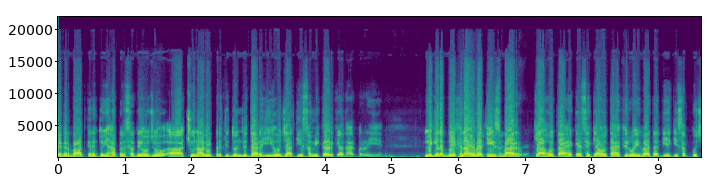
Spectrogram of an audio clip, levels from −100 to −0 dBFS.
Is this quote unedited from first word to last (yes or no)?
yes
